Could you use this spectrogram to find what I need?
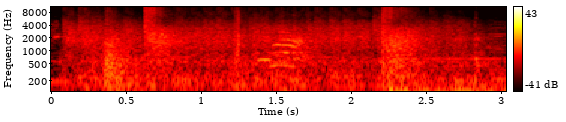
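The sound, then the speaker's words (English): Sniper and rocket fire from ISIS fighters in a battle involving Kurdish fighters, with bullets striking nearby walls. Sharp, loud cracks come at irregular intervals, and one heavier blast adds a deep low rumble over steady background noise. “We've been pinned down by ISIS sniper fire and now rocket fire.”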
